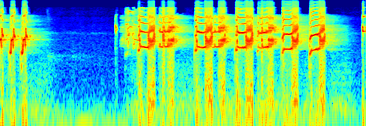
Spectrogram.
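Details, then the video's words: Gacor lovebird in full voice: a few sharp high chirps, a brief pause, then a dense, loud run of rasping, squeaky chattering notes packed closely together for about two seconds. "suaranya gacor love bird"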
